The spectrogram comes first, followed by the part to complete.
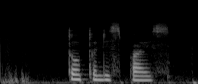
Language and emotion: Russian, neutral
